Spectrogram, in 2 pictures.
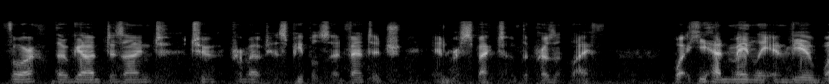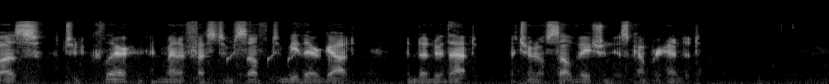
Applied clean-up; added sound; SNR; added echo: neural separator model SepFormer DNS4.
